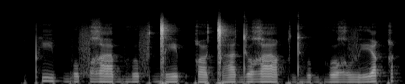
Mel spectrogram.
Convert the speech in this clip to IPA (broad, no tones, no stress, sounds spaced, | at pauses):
pʰ i p b o f ʁ a bʱ ʊ f ɡ͡ǀ e p q ʊ ɡ͡ǀ a d ʊ ʁ a q dʱ ʊ bʱ o ʁ v ɪ q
